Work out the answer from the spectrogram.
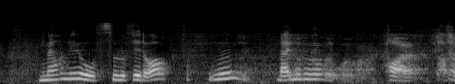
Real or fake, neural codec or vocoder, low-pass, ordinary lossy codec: fake; codec, 16 kHz in and 24 kHz out, 0.6 kbps, FocalCodec, streaming, 2048 codes; 7.2 kHz; none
